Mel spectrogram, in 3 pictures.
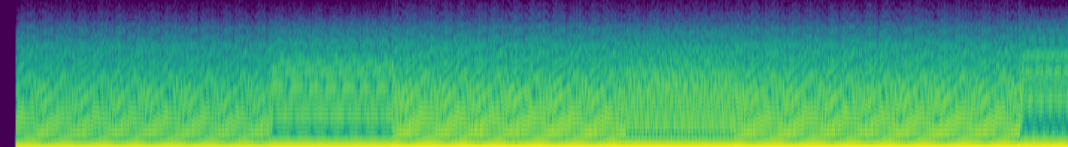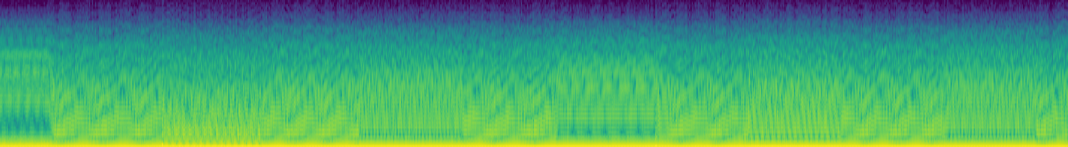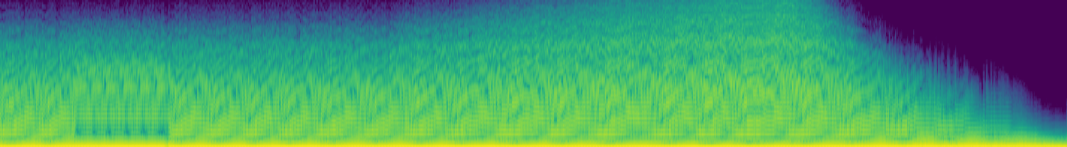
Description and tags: This sample was created using a Moog Sub Phatty and recorded into Ableton Live. The root is F and any harmonic variation in pitch was in the key of F minor. Enjoy!
phatty, sound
